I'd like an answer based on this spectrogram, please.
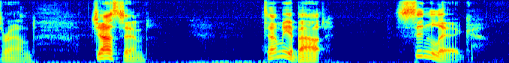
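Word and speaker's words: Sinnlig: points for this round Justin tell me about sin league say it again sin league spell it s i n n l IG sin league there's three to one in your favor you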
